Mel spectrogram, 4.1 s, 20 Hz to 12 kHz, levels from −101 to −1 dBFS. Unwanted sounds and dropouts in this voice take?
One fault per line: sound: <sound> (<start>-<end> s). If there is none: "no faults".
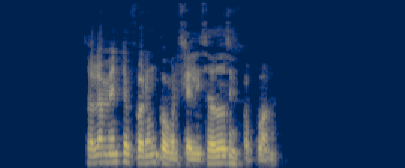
no faults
